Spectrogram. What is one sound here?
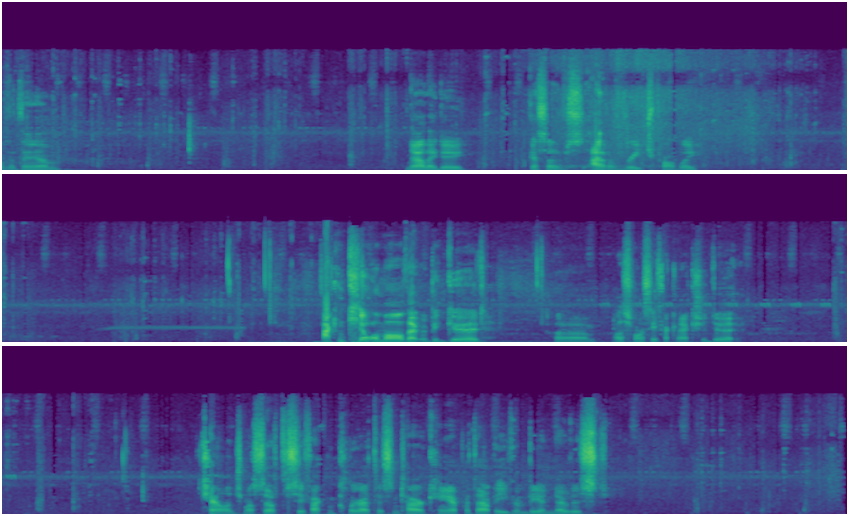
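Soft footsteps rustle through grass.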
